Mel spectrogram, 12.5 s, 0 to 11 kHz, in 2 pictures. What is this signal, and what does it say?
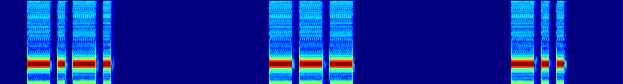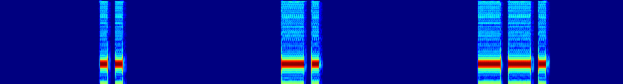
Morse code, heard as a keyed tone, about 16 wpm, spaced as for 5 wpm, 800 Hz. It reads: CODING
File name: Suffixes / Special ING's / VerySlowToFaster ING's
